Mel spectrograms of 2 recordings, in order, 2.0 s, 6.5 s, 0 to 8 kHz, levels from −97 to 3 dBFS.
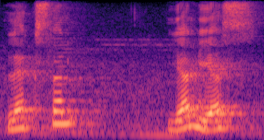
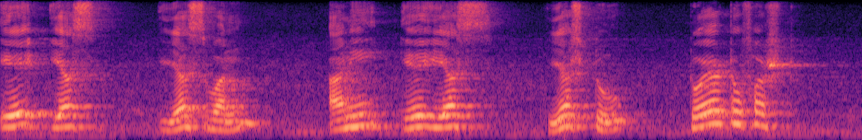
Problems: none marked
